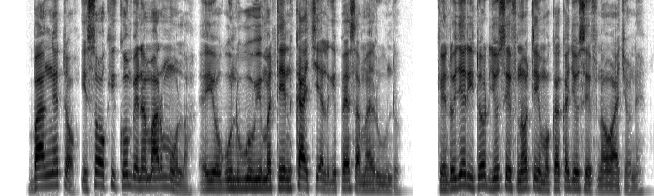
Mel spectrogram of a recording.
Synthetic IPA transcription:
baŋːɛtɔ̰ɪsɔkikombenamarmʊla̰ejoɡʊndwowimatɪnkaːt͡ʃɪɛlɡɪpɛsamaɾundo̰ | kendod͡ʒaɾitɔdd͡ʒosefnɔtɪmɔkakad͡ʒosefnɔwat͡ʃɔ̰nɛ̰

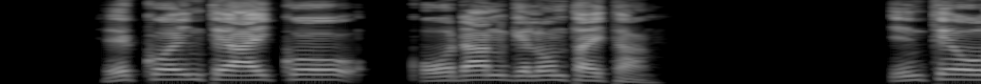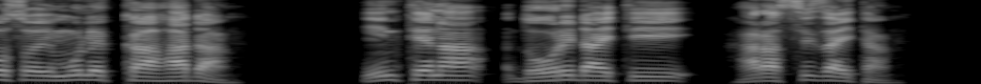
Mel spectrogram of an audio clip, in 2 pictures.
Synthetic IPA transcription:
hɛkːɔɪnt̪ːɛɐjkːɔ | kʼo̞ːd̪ɐnɡɛlɔnt̪ːɐjt̪ɐ̰ | ʔɪnt̪ːɛo̞ːsɔjmʊlɛkːɐɦɐd̪ɐ̰ | ʔɪnt̪ːɛnɐd̪o̞ːɾɪd̪ɐjt̪ɪ | hɐ̰ɾɐsːɪzɐjt̪ɐ̰

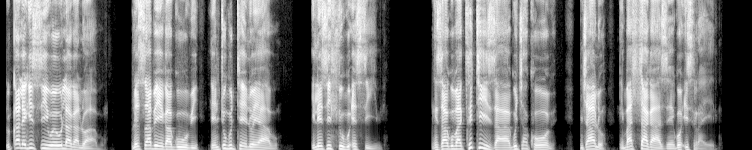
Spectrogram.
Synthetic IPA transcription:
ɣuǃaleɣisiwɛulaɣalwaβɔ | lwɛsaβɛɣaɣuβi | lentʼuɣutʰɛlɔjaβɔ | iles̬iɬuɣuʔesiːβi | ŋizaɣuβaǀʰitʰizaɣud̥ʒ̥ʱakʰɔβɛ | nd͡ʒʱalɔ | ŋiβaɬaɣazɛɣoʔisra̰jḛːli

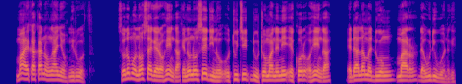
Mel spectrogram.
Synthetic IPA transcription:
maɛkakanɔŋaɲɔnɪɾwot̪ | solomonɔsɛɡɛɾɔɦɪŋɡakendonosedinoʔotut͡ʃidutomanɛnɪʔekoɾɔɦɪŋɡa | ɛdalamadwoŋmardaudiwonɡɪ

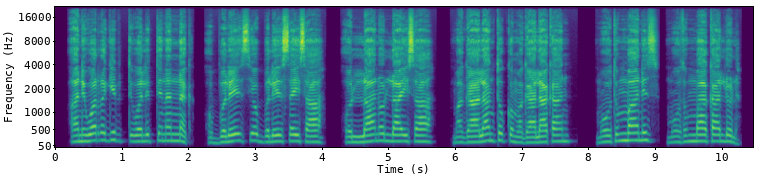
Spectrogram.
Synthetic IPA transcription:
ʔɐnɪwɐrːɐɡɪbt̪ʼɪwɐlɪt̪ːɪnɐnːɐkʼɐ̥ | ɔbːɔle̞ːsːɪɔbːɔle̞ːsːɐɪsaː | ɔlːaːnɔlːaːɪsaː | mɐɡaːlaːnt̪ɔkːɔmɐɡaːlaːkaːn | mo̞ːt̪ʊmːaːnɪsmo̞ːt̪ʊmːaːkaːlːɔlɐ

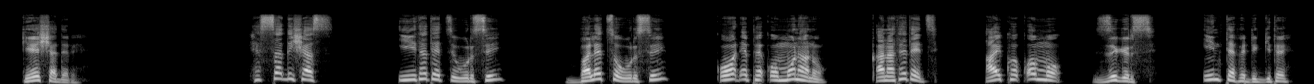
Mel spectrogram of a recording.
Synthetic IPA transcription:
ɡ̥e̞ːʃːɐd̪ɛɾɛ̰ | hɛsːɐɡɪʃːɐs | iːt̪ɐt̪ɛt͡sːɪwʊɾsɪ | bɐlɛt͡sːɔwʊɾsːɪ | kʼo̞ːɗɛpːɛkʼɔmːɔnhɐnɔ | kʼɐnɐt̪ɛt̪ɛt͡s | ɐjkːɔkʼɔmːɔ | zɪɡɪɾs | ɪnt̪ːɛpɛd̪ɪɡːɪt̪ɛ

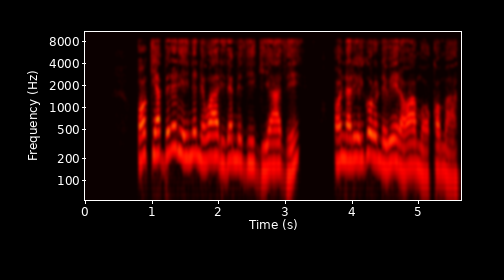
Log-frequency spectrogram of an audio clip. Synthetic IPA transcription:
ɔkeabeɾeɾeeinenewaɾiɾɛmeðiːɡijaðe | ɔnaɾeɔiɣoɾoneweɾawamɔkɔma

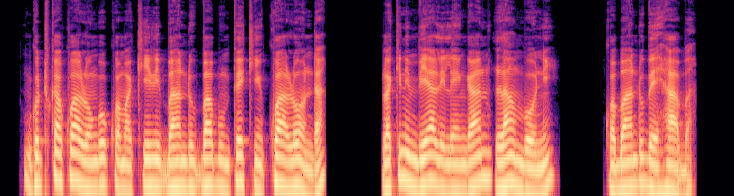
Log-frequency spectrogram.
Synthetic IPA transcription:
ŋ̩ɡɔtu̥kakwaːlɔŋɡɔkwamakʰilibandubabum̩pɛkikwaːlɔnda | lakinimbialilɛŋɡanalambɔni | kwabandubɛɦaba̰

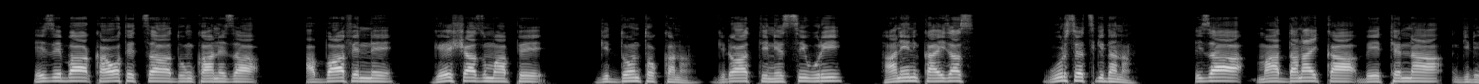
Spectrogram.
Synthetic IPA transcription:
ʔɪzɪbɐkɐwɔt̪ɛt͡sːaːd̪ʊŋkːaːnɛzɐː | bːaːfɛnːɛ | ɡe̞ːʃːazʊmaːpːɛ | ɡɪd̪ːɔnt̪ɔkːɐnɐ̰ɡɪd̪ɔɐt̪ːiːnhɛsːɪwʊɾɪ | hɐnɪnkːɐɪzɐs | wʔʊɾsɛt͡sɡɪd̪ɐnɐ̰ | ʔɪzɐmaːd̪ːɐnɐjkːɐbe̞ːt̪ːɛnːaːɡɪd̪ɛ

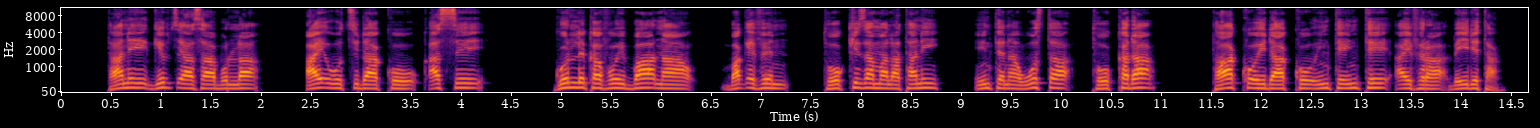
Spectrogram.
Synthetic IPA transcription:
t̪ɐnɛɡɪbt͡sʼɪaːsaːbɔlːɐ | ɐjo̞ːt͡sːɪd̪aːkːɔkʼɐsːɛ | ɡɔlːɛkɐfɔjbanaː | bɐkʼɛfɛn | t̪oːkːɪzɐmɐlɐt̪ɐnɪ | ʔɪnt̪ːɛnɐwɔst̪ːɐt̪o̞ːkːɐd̪ɐ | t̪aːkːɔhɪd̪aːkːɔɪnt̪ːɛɪnt̪ːɛɐjfɛɾɐbɛɪd̪ɛt̪ɐ̰

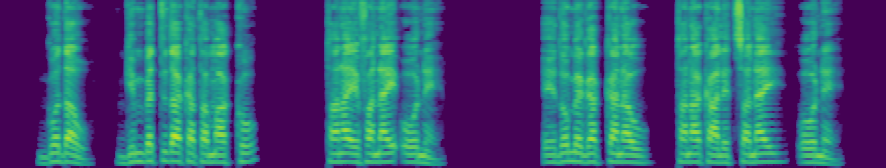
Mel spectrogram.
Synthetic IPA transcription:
ɡɔd̪ɐw | ɡɪmbɛt̪ːɪd̪ɐkɐt̪ɐmaːkːɔ | t̪ɐnɐɛfɐnɐjʔo̞ːnḛː | ʔed̪ɔmɛɡɐkːɐnɐw | t̪ɐnɐkaːlɛt͡sːɐnɐjo̞ːnḛː

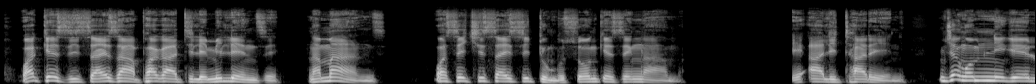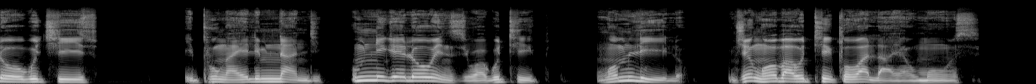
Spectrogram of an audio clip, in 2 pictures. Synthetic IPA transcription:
waɡ̥ʱezisaɛzaŋapʰaɣatʰilemilɛnd͡zʱɛ | ŋamand͡zʱi | waset͡ʃʰʼisaisid̥ʱumbʱusɔŋkʼɛsɛŋ͡ǁama | ɛʔalitʰaɾeni | nd͡ʒʱɛŋom̩niɣɛlɔwoɣut͡ʃʰʼiːsḁ | ipʰuŋaelim̩nandʱi | um̩niɣɛlɔwend͡zʱiwaɣutʰiǁɔ̥ | ŋom̩lilɔ | nd͡ʒʱɛŋɔβautʰiǁɔwalajaumoːsi̥

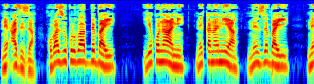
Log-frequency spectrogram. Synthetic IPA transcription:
neʔaziza̰ | kuβazukuluβabe̞baji | jeko̞naːni | ne̞kːananija | ne̞zebaji | ne

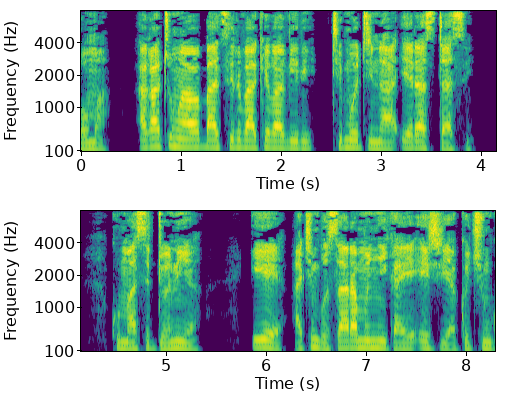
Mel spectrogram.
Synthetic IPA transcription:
a | akatumwaʋaɓat͡siriʋake̞ʋaʋiɾitʰimo̞tinaʔeɾasi̥taːsi | kumasedʱo̞nia | ije̞at͡ʃimbo̞saɾamuɲikaje̞ʔeʒiakwe̞t͡ʃiŋɡo

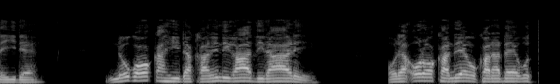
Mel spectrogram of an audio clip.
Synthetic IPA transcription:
eiɾɛ | neoɣɔkaɦiːdakaneniɣaðiɾaɾe | oɾeaʔoɾɔkaneɛɣokanadɛɣot

